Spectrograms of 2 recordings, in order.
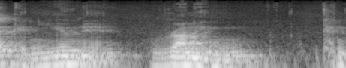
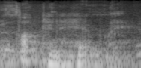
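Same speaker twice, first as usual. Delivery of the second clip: Joe Pesci impression; 3 semitones higher, 9 dB quieter than usual. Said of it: "Do you wanna hear Joe Pesci?".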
